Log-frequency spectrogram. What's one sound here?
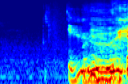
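A second man speaks excitedly close to a microphone.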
